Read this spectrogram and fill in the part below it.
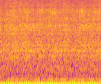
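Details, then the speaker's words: Jaguar MKII just fired up first time after reassembly, carburettors not yet tuned: deep steady burble at fast idle, slightly soft and lazy pulses, running a little rich. "And I haven't tuned the carburetors yet. But I can tell you, ooh, wow, that's a little on the rich side, boys."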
